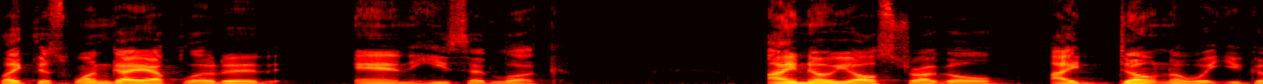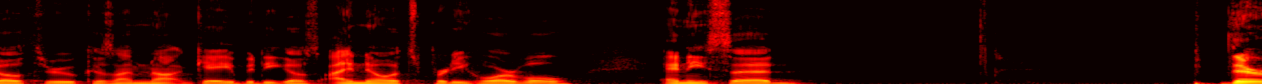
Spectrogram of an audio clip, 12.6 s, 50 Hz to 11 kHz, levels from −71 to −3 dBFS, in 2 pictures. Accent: American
